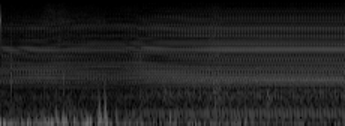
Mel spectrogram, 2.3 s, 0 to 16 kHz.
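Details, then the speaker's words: 1982 Vectrex HP-3000 vector-display game console: steady electrical buzz from the speaker whose tone shifts as the screen image changes; display-linked buzz, before fitting a Buzz Off kit and capacitor ESR check. "as the scene changes, you can actually hear the buzz change."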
